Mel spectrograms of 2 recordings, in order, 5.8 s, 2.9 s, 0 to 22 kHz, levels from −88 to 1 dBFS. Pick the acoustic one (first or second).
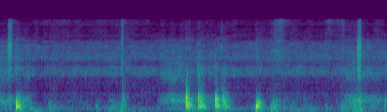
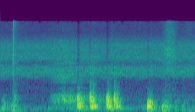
second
